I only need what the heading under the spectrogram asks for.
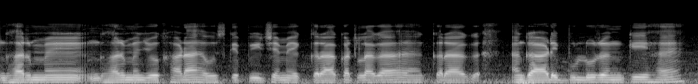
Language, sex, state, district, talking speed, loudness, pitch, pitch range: Hindi, male, Bihar, Kaimur, 170 wpm, -17 LUFS, 105 Hz, 100-105 Hz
